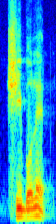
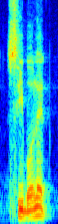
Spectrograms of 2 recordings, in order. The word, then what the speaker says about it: Shibolet: Si él respondía, "No, entonces le decían, "Ahora pues di Shibolet." Y él decía, "Sibolet, porque no podía pronunciarlo correctamente."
